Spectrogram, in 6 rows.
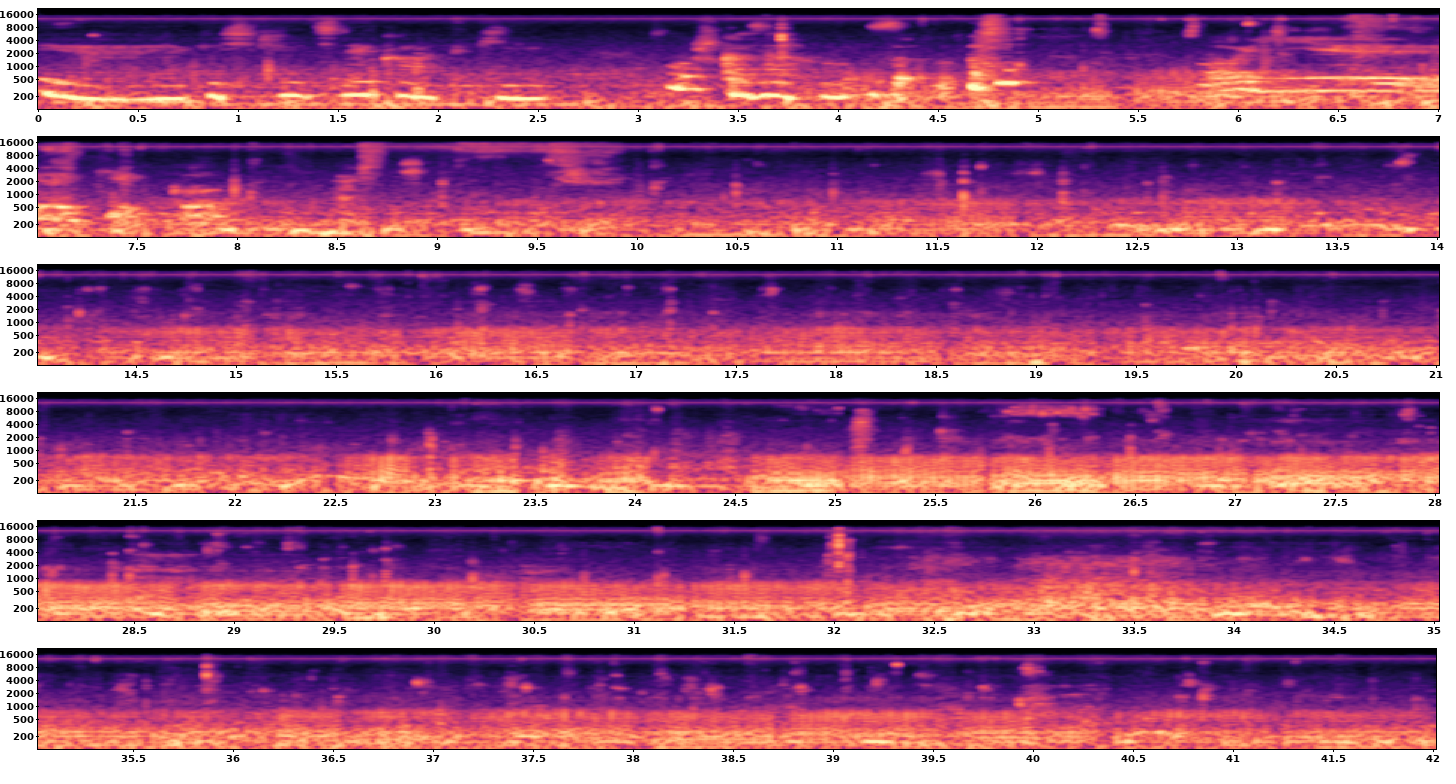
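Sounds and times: cat purring: 0:00.0 - 0:42.0
tongue-licking clicks: 0:03.6 - 0:03.9, 0:31.6 - 0:32.2.

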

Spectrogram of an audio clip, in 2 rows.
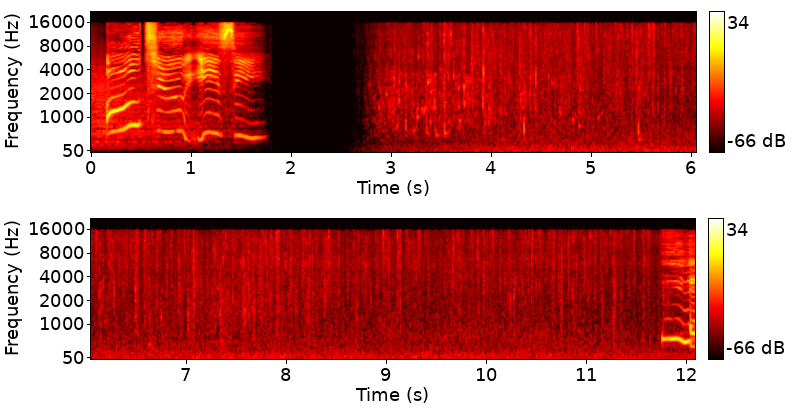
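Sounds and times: small water plops: 0:02.6 - 0:09.1
water trickling and lapping: 0:02.6 - 0:09.1
low steady rumble: 0:03.2 - 0:12.0.

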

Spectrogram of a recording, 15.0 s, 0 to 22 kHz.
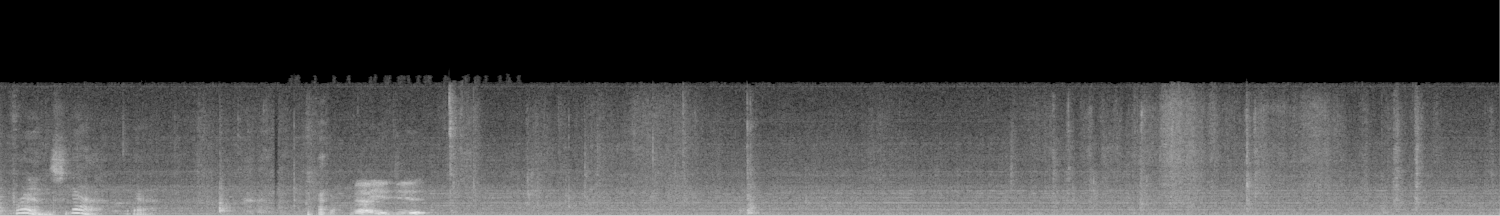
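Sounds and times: tape hum and hiss: 0:00.0 - 0:15.0
soft rustle: 0:10.5 - 0:14.3.

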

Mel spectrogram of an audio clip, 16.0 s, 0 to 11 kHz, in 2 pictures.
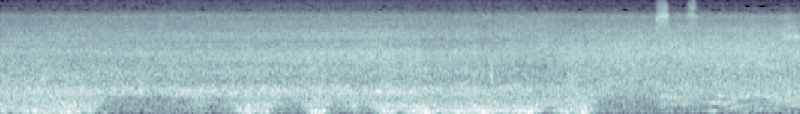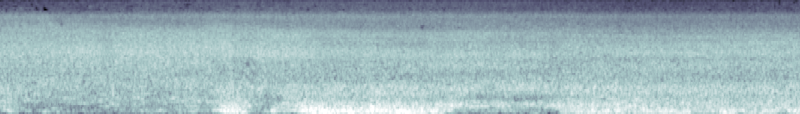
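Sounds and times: flood water rushing with debris: 0:00.0 - 0:16.0.

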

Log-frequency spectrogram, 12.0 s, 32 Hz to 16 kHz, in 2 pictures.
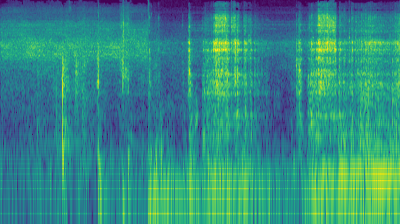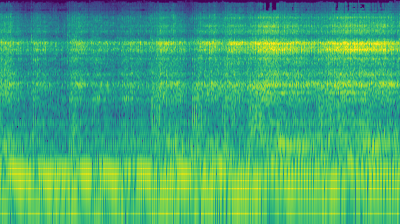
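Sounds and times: small engine running: 0:02.8 - 0:12.0.

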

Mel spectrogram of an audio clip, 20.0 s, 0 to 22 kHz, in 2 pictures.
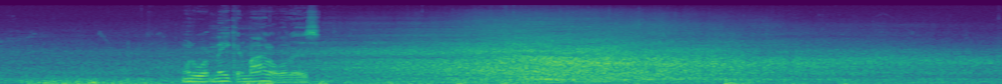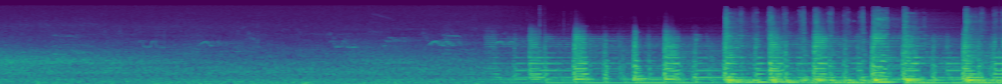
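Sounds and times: faint traffic hum: 0:00.0 - 0:15.2
vehicle driving past: 0:03.3 - 0:10.5.

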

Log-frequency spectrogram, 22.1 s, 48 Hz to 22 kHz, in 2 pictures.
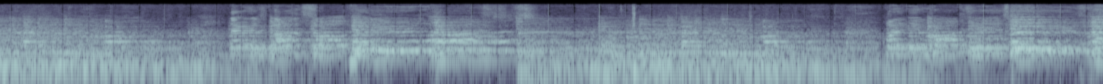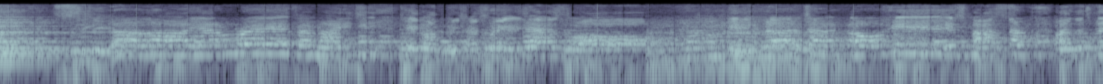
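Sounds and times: backing music: 0:00.0 - 0:22.0
children's chorus singing: 0:02.3 - 0:05.5, 0:08.8 - 0:22.0.

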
